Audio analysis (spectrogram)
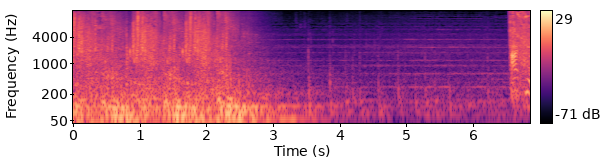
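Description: A Depulso spell cast in Hogwarts Legacy hits with a loud booming blast and crashing rumble, fading into a quieter mechanical tail before a short sharp burst at the end.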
